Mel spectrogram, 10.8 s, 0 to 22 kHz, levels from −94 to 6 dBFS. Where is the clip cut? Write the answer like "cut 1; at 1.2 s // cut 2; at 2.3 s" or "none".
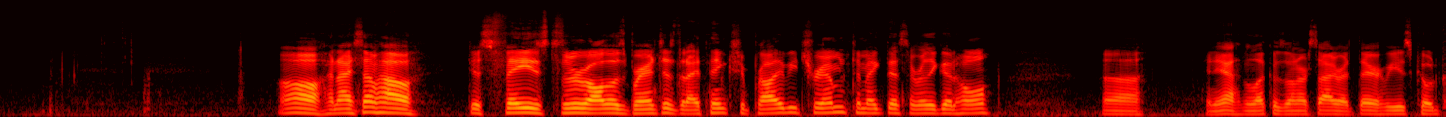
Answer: none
